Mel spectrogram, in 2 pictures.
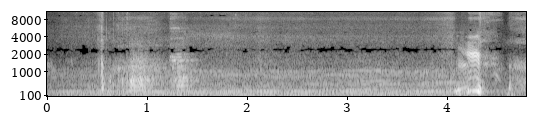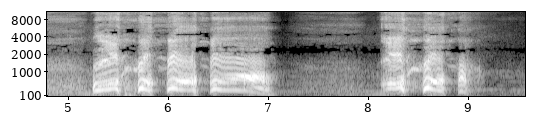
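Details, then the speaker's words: Rough, hacking run of repeated coughs with traffic behind, after smoking strong, dry stem rolling tobacco with sage that went up the nose. Cough from smoke irritation. "No, it's smoking. No. It's strong. No, it's the stem rolling tobacco. Some of it's too dry."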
